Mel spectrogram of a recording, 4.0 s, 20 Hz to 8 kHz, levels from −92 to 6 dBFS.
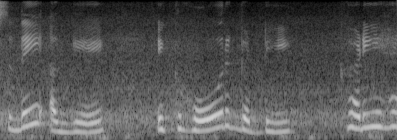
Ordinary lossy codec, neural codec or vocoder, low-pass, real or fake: none; none; none; real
